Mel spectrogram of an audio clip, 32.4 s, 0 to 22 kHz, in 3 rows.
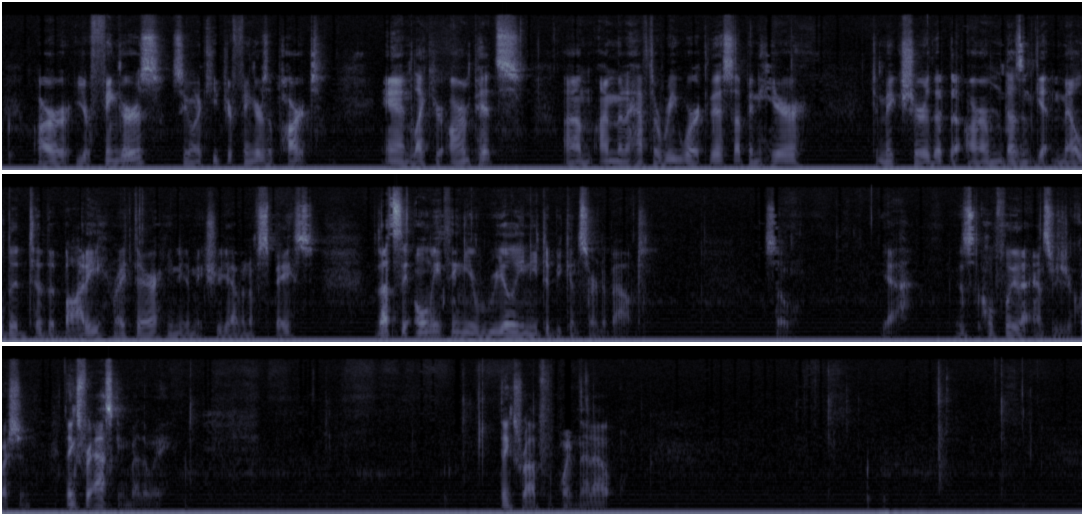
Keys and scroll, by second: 31.0 w.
